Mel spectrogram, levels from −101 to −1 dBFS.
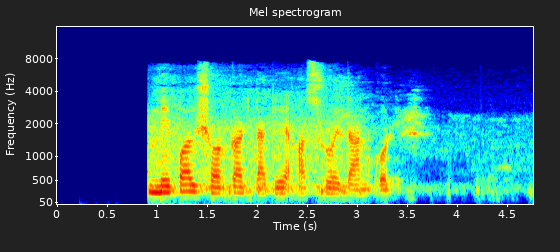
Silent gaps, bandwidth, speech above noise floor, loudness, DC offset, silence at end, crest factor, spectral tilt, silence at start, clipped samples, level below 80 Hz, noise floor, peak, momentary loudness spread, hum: none; 8 kHz; 29 dB; -18 LUFS; under 0.1%; 0 s; 20 dB; -4 dB/octave; 0.9 s; under 0.1%; -66 dBFS; -48 dBFS; -2 dBFS; 10 LU; none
